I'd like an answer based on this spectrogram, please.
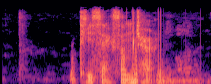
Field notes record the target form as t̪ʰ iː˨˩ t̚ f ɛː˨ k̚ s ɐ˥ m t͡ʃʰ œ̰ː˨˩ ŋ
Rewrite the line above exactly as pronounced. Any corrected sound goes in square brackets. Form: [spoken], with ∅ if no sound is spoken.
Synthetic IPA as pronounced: t̪ʰ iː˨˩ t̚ [s] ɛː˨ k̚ s ɐ˥ m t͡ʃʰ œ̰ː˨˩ ŋ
